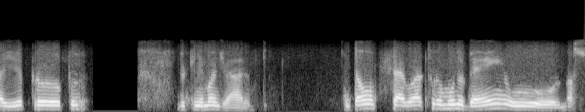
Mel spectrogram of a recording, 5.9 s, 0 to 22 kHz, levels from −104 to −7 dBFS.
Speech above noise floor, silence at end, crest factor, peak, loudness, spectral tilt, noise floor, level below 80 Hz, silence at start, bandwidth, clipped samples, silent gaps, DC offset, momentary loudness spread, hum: 53 dB; 0 s; 16 dB; -4 dBFS; -18 LUFS; -6.5 dB/octave; -70 dBFS; -60 dBFS; 0 s; 4.7 kHz; under 0.1%; none; under 0.1%; 9 LU; none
